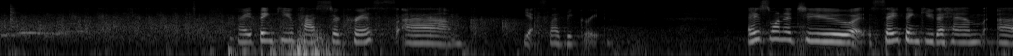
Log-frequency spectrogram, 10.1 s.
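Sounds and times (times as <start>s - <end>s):
crowd applause: 0.0s - 2.7s
speech: 2.4s - 6.2s, 7.5s - 10.1s.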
